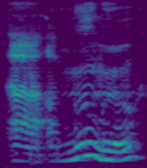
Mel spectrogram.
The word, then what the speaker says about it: Amumu: So today we're going to take a look at the Amumu, or that's how I'm pronouncing it anyways.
